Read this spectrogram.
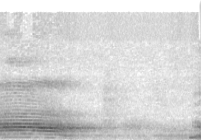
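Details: Sleepy cat named Karuppachi crying loudly when picked up: a long, wavering meow falling in pitch over about half a second, followed by a short second cry, amid a person's voice.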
